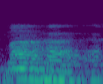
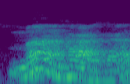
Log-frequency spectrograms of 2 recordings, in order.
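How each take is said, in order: First: Mahada said flat and falling, no rise; flat, not a question. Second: Mahada slow, rising like a real question; asking tune. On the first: Teacher showing the wrong flat tune on a question. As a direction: say Mahada like a statement by mistake. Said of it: "Itu nggak nanya". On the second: Teacher showing the right questioning tune on Mahada. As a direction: ask Mahada as a true question. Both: Shown as a demonstration.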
